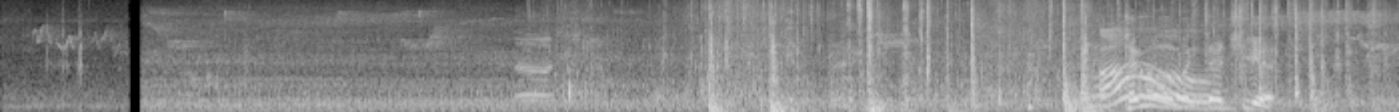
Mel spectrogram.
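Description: A fish is hauled from the water on a fishing line and over the side of an aluminium jon boat, against a steady low hum. From about five seconds in come a run of sharp knocks and slaps as it swings against the metal hull. A man's voice calls out loudly near the end.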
